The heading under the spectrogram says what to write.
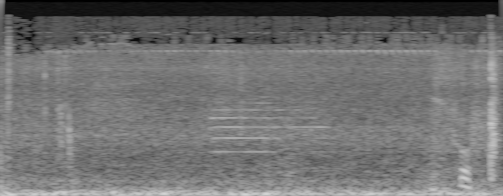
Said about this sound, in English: Whew. What a honking.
